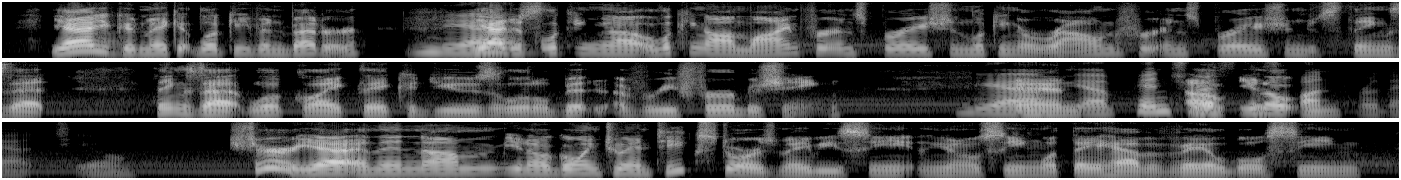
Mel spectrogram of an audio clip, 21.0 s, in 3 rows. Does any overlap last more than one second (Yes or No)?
No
